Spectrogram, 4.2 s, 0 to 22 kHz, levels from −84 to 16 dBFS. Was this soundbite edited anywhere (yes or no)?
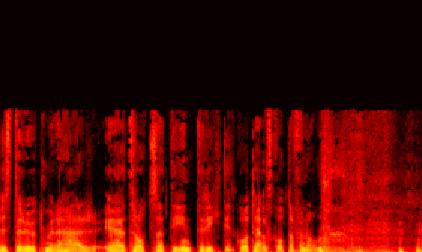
no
